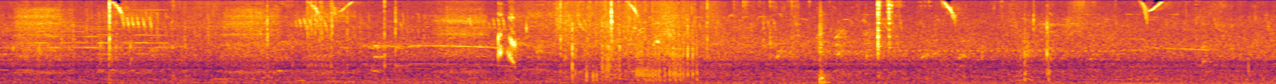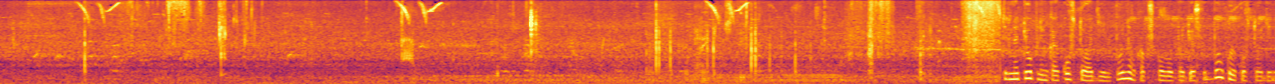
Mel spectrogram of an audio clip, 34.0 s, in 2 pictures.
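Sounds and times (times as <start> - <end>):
bird chirping: 1.3 - 2.4, 7.6 - 13.0, 15.2 - 19.7, 22.3 - 28.2.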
